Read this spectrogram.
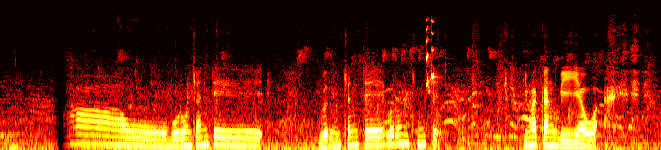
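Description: A parrot squawks and chatters loudly close by.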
